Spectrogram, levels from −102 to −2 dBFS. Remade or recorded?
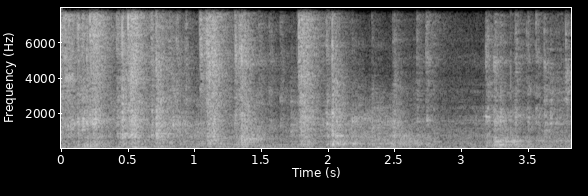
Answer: recorded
